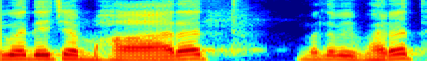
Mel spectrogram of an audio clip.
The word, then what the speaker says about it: भारत: है यदि जब बी के बाद एच आए तो बी एच को भ ध्वनि की मात्रा उच्चारण करते हैं ये सिंपल रूल है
